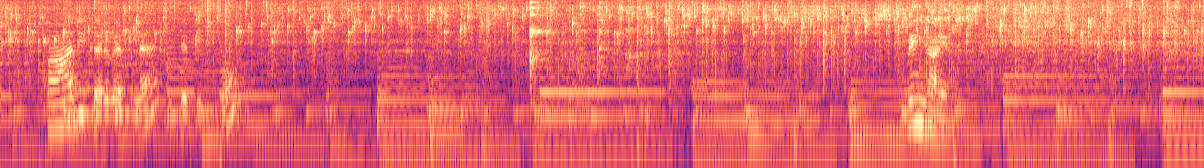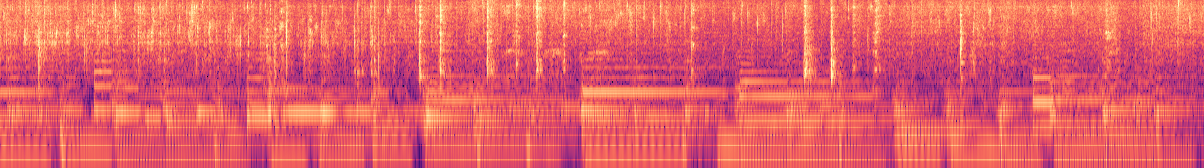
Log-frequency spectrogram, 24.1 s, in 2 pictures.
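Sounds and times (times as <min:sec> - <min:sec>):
onions sizzling in oil: 0:00.0 - 0:24.0
metal spatula scraping pan: 0:23.0 - 0:23.6.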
